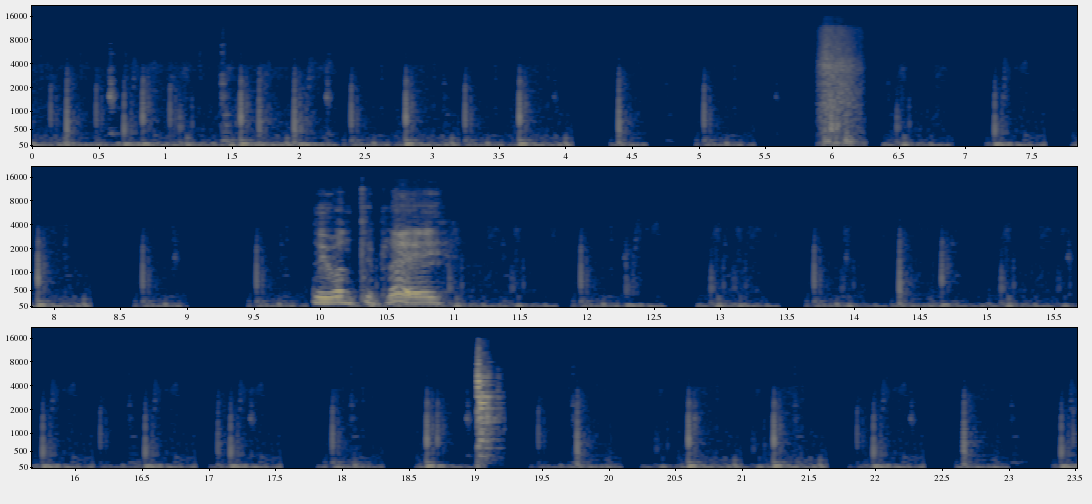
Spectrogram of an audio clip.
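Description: Footsteps patter quickly across a floor.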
